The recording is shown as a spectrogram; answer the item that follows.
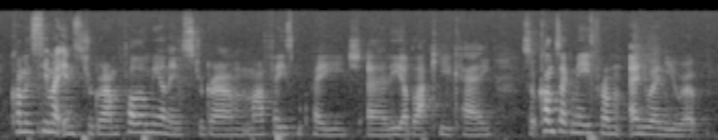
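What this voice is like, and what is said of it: Thick, glamorous-sounding accent. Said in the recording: “your accent is so thick ... it's a very glamorous accent”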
